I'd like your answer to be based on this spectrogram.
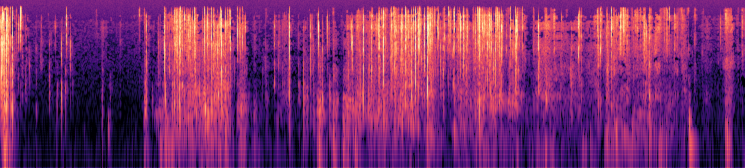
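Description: Clear plastic bubble wrap is handled over a microphone, rubbed, then lifted and held up as a strip while fingers crinkle it. A few scattered soft clicks open the clip, then from about three seconds in a dense, continuous crinkling and crunching takes over, rising and falling in waves. It fades to sparser crackles near the end.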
